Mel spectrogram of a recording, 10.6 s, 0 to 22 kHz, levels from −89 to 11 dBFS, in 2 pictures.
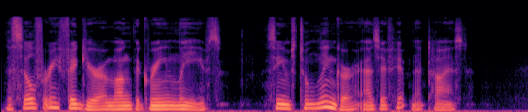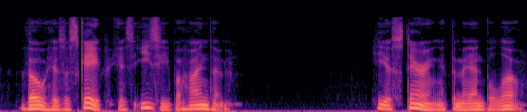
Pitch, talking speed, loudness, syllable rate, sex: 125 Hz, 155 wpm, -18 LUFS, 5.3 syllables/s, male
